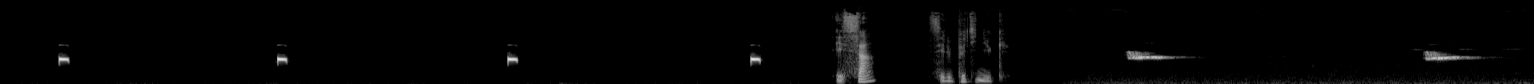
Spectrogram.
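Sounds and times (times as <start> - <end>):
speech: 8.4 - 10.1
midwife toad whistled piping call: 11.2 - 12.0, 14.1 - 15.3.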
